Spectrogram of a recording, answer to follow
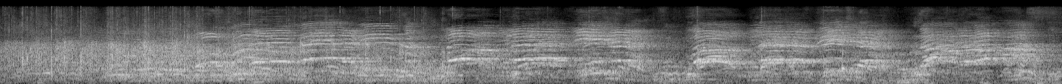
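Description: A group of children shouting and cheering in high voices over a crowd's hubbub, a run of short shouts one after another starting about two seconds in.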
